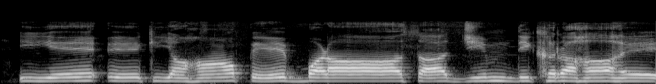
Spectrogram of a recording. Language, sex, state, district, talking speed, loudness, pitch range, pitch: Hindi, male, Himachal Pradesh, Shimla, 90 wpm, -14 LUFS, 155-165 Hz, 155 Hz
